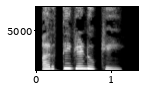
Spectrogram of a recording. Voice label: "ಅರ್ತಿಗೆಡುಕಿ", Kannada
